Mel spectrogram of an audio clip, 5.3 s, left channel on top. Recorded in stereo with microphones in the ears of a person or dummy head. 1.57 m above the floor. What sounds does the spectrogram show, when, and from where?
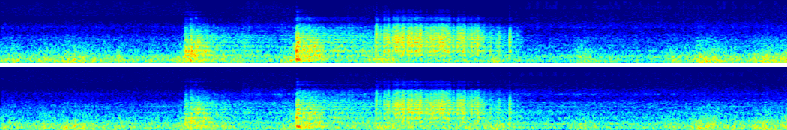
1.2 s a pop: 25° left (ahead or behind)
